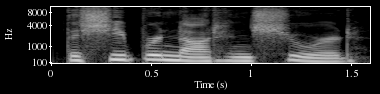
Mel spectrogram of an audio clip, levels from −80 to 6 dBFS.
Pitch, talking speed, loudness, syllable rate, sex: 185 Hz, 190 wpm, -15 LUFS, 5.8 syllables/s, female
